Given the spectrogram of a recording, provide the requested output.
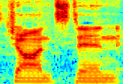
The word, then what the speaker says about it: Johnston: I'm saying my name, right? No. It's Johnston, and so she's lying about she's a liar, and we've been over that. That's what my name sounds like.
